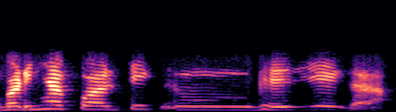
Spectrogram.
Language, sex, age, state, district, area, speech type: Hindi, female, 60+, Uttar Pradesh, Lucknow, rural, conversation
